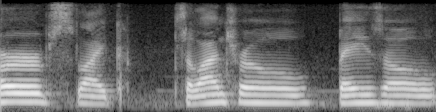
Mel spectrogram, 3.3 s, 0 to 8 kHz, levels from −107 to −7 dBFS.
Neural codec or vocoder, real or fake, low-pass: none; real; 7.2 kHz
